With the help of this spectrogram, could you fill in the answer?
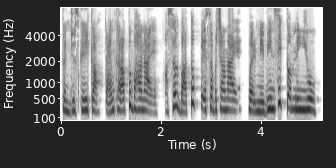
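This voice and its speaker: A woman narrating a string of comic stories in a brisk, lively way. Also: fairly high pitch, no echo, studio quality. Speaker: joke narrator. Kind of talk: storytelling jokes.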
